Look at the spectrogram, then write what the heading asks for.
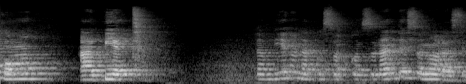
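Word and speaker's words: обед: O la palabra abiet, que significa cena, se pronuncia como abiet.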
